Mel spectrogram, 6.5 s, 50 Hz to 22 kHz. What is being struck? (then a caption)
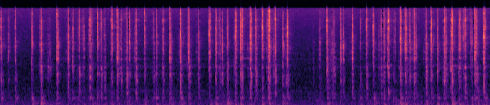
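Mechanical keyboard with PBT plastic keycaps. Fingertips type continuously on a full-size Ducky One 2 mechanical keyboard with a white case, MX Brown switches and custom artisanal PBT plastic keycaps. A rapid, steady stream of short, crisp clacks with bright tops and a soft low thock underneath, with a brief pause near the middle.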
